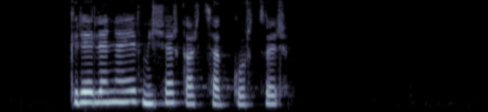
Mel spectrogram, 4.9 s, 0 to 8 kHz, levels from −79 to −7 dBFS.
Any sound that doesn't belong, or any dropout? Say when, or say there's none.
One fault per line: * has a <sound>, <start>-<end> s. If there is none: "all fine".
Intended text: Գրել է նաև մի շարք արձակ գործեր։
all fine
